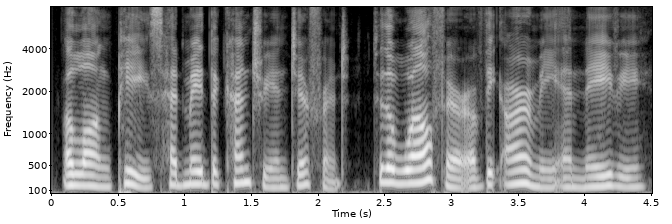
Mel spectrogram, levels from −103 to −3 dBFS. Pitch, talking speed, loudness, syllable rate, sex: 175 Hz, 215 wpm, -17 LUFS, 6.0 syllables/s, female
